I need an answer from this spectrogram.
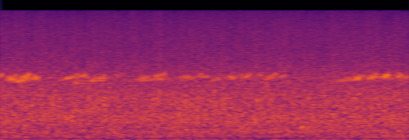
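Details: Frogs beside a forest river give short, rapid trilled calls in bursts, set against a constant rushing of running water.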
